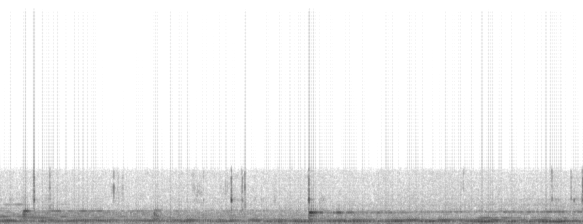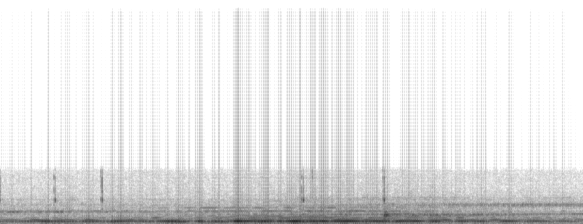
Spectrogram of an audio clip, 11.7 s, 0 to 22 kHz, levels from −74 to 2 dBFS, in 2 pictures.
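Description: From the first moment to the end there's a block size mismatch, padded type. One stage is handing over shorter blocks than the next one reads, and each block gets topped up with zeros. That silent sliver repeats at about 46.9 Hz, giving a steady low buzz, which fits a 1024-sample read block. Because of the padding, the sound also runs at about 0.86 times its proper speed while keeping roughly its normal pitch.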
